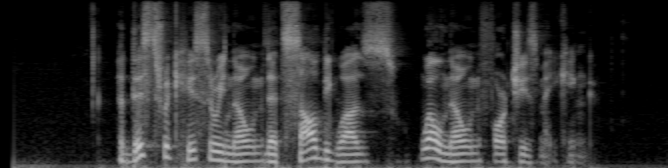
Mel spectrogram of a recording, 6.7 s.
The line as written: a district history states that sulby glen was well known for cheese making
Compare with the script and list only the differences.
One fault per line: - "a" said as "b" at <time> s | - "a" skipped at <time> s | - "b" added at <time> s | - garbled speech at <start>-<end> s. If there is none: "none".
- "states" said as "known" at 2.3 s
- "glen" skipped at 3.3 s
